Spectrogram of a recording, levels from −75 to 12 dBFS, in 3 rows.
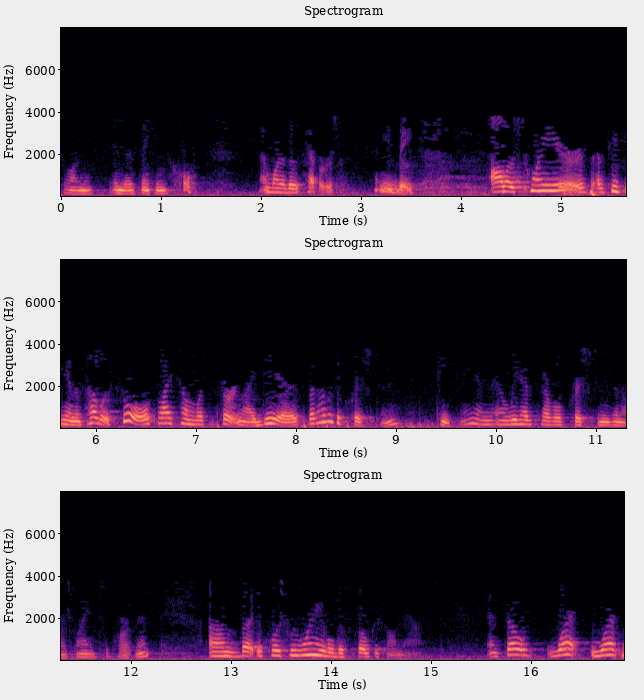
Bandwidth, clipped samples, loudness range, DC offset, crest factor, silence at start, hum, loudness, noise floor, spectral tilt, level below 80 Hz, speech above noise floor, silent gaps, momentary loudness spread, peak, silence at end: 3.9 kHz; under 0.1%; 6 LU; under 0.1%; 14 dB; 0 s; none; -13 LUFS; -38 dBFS; -15 dB/octave; -38 dBFS; 25 dB; none; 14 LU; 0 dBFS; 0 s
